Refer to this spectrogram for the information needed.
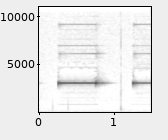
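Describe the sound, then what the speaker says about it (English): A home smoke detector fire alarm sounds two loud, shrill electronic beeps, the first long and the second starting after a short gap, with a faint click between them and no talk. "Thank you very much, fire alarm."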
